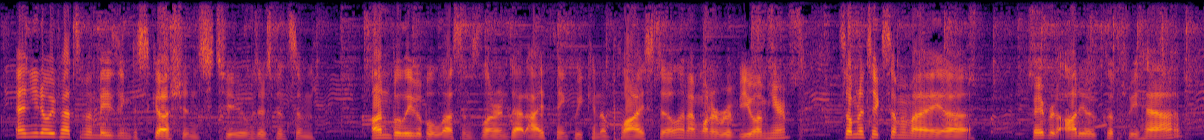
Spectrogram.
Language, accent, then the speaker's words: English; Los Angeles, California, United States; born or raised there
